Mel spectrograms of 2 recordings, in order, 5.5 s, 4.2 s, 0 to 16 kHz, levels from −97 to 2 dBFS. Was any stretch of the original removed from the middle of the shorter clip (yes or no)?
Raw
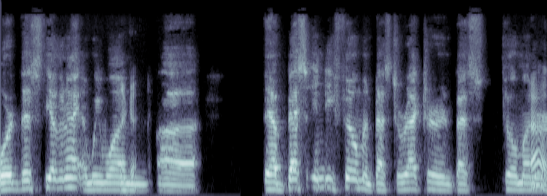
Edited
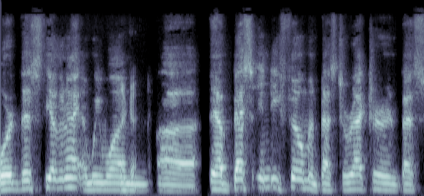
yes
